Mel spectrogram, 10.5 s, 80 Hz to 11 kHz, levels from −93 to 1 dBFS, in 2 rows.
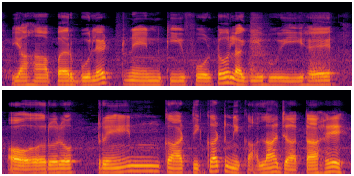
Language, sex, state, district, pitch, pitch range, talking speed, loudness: Hindi, male, Uttar Pradesh, Jalaun, 115 Hz, 110-125 Hz, 90 wpm, -20 LUFS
